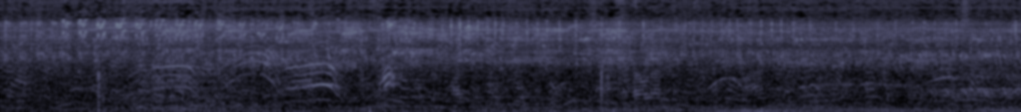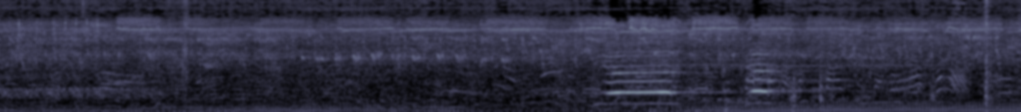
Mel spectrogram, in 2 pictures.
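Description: Young people chatter and call out in the distance outdoors.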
